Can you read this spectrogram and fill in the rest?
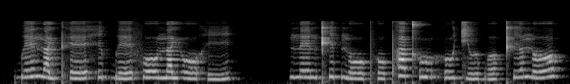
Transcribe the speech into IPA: b eː˧˥ n a˧˩ j pʰ eː˩˧ h i˧ p̚ b eː˩˧ f oː˧ n a˧ j ʋ oː˧˩ h iː˩˧ | n eː˧ n kʰ i˧ t̚ n oː˩ pʰ o˩˧ pʰ a˥˨ kʰ uː˧ h uː˧ t͡ɕ ɯː˩ b ɤː˩ kʰ i˧˥ ə̯ n ɤː˧˥

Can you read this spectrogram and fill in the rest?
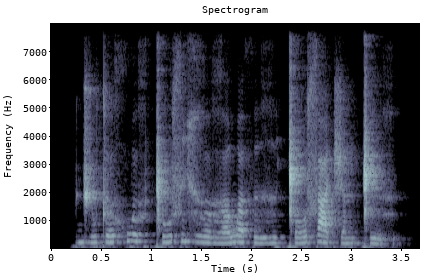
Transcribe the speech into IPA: d͡ʒ u t ɵ x w ɵ x ǁ u s i x ɣ ɵ ɣ ɐ w ɐ θ ɨ ɣ ɨ ǁ o s a t͡ʃ ɐ n ǁ ʉ x

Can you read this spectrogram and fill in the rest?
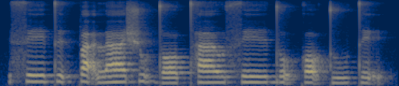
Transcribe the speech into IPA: sʰ e˦ t ɪ˦ ʔ p ä̰˦˨ l ä˦ ʃ ṵ˦˨ d ɔ˨ tʰ a˦ ʊ̯ sʰ e˦ ɪ̯ d o̰˦˨ k ɔ̰˦˨ t u˦ t ḛ˦˨

